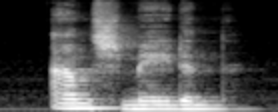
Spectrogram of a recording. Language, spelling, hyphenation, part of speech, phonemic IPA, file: Dutch, aansmeden, aan‧sme‧den, verb, /ˈaːnˌsmeː.də(n)/, Nl-aansmeden.ogg
- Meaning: 1. to forge together, to forge into one 2. to put (restraints) into place, either forged shut or fastened in another way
